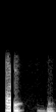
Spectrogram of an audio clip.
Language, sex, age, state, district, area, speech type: Sindhi, female, 45-60, Maharashtra, Thane, rural, conversation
